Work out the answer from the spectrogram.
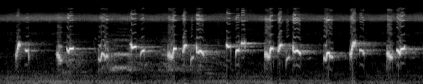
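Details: A sooty-headed bulbul sings its long 'ropel' song in the morning: short, chirpy whistled notes, several with a drawn-out level tail, come in pairs and small clusters, with faint low murmurs and a high hiss in the background.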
